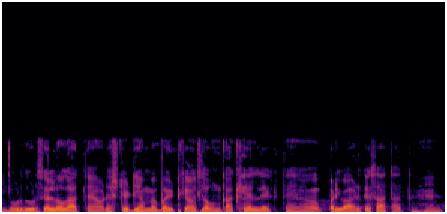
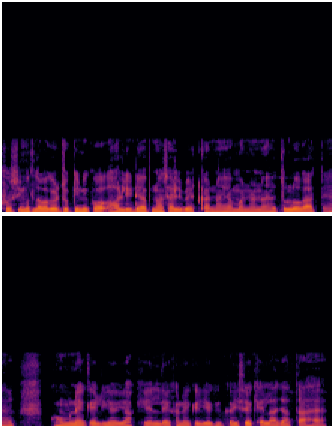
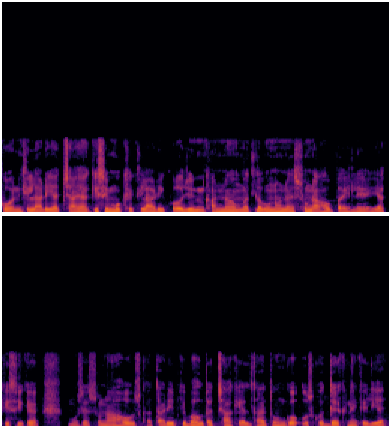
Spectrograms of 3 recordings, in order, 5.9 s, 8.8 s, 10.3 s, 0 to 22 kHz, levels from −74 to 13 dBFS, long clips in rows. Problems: constant background noise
